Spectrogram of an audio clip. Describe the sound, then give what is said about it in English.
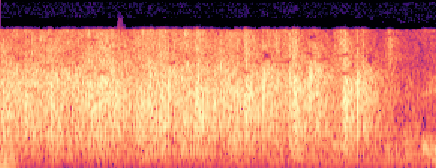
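A crowd claps steadily, a dense, sustained burst of applause from many hands that holds at a fairly loud, even level for a few seconds before tapering slightly at the end. Some audience members are applauding Rumsfeld. “Who is applauding Rumsfeld?”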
